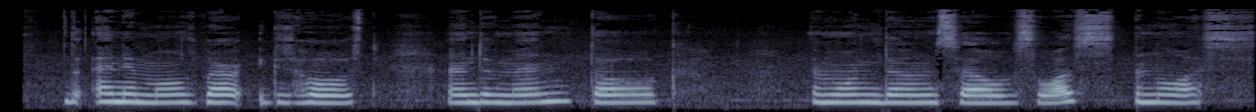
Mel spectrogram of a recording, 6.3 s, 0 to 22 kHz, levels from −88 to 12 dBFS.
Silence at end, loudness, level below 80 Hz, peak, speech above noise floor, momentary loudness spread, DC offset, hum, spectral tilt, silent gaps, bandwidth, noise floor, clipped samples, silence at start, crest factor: 0 s; -26 LUFS; -82 dBFS; -10 dBFS; 25 dB; 10 LU; under 0.1%; none; -3 dB/octave; none; 16 kHz; -51 dBFS; under 0.1%; 0.3 s; 16 dB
